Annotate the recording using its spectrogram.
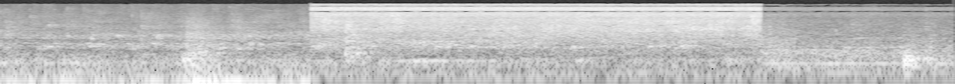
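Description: Steady rush of water running into a bath, starting abruptly about two seconds in and cutting off about three seconds later. Before it there is a low rumble with a single thump about a second in.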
